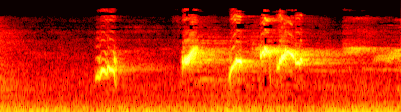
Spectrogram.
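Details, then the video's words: Provocative fighting song ('hót ché') of a red-whiskered bulbul, used to stir rival birds; one short whistle, then a rapid string of clear, slurred notes trailing into a faint thin tone. "Kích Chào Mào Hót Ché/ Kích chào mào hót đấu hay nhất,bổi nghe là hót theo,khiến bổi ức chế căng lửa"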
